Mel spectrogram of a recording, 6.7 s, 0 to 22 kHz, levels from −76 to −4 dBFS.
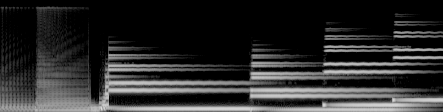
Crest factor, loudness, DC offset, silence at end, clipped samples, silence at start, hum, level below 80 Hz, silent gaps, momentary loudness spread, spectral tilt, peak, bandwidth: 12 dB; -18 LUFS; under 0.1%; 0 s; under 0.1%; 0 s; none; -42 dBFS; none; 13 LU; -5 dB/octave; -6 dBFS; 17 kHz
